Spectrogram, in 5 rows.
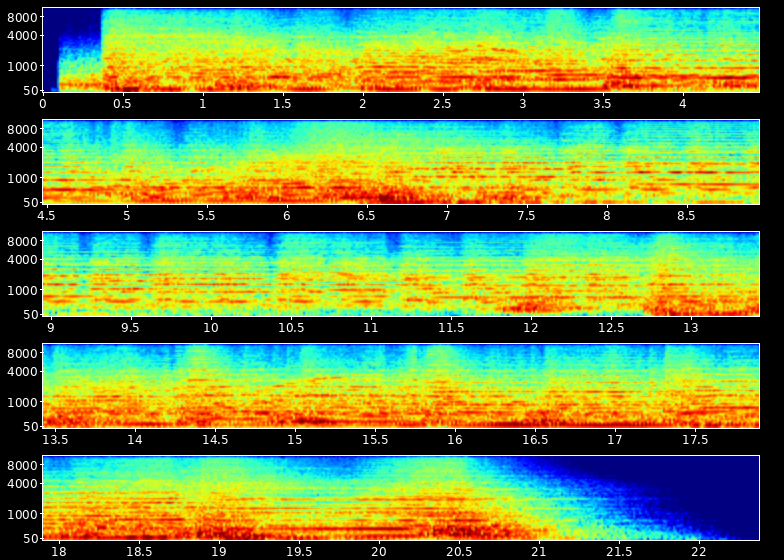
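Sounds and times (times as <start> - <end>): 
main music: 0.1 - 22.1.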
